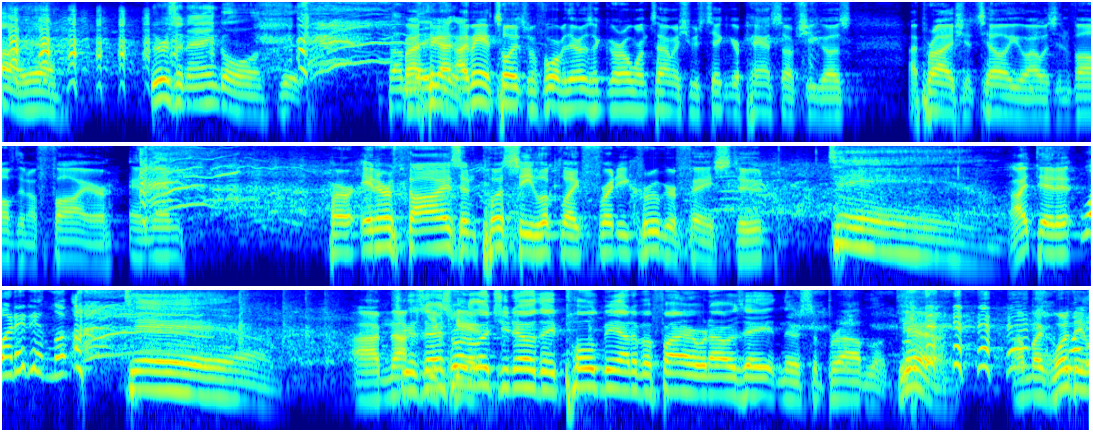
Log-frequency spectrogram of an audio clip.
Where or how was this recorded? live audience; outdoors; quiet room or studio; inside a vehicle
live audience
